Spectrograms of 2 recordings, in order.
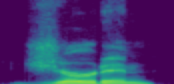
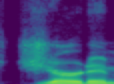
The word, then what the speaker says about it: Jordan: who don't understand that it's spelled jordan but pronounced jordan let me inform you it is jordan because shug jordan was the coach there that's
